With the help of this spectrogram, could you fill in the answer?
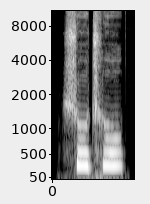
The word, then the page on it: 输出: shū chū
